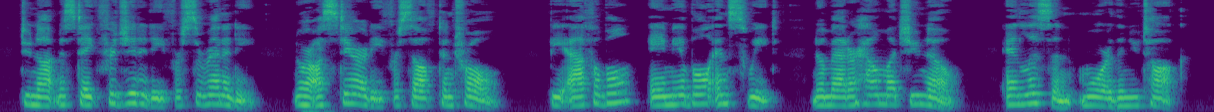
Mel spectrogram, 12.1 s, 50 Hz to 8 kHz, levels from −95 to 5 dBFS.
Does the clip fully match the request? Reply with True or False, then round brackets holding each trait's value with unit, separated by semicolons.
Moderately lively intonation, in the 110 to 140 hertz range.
False (3.0 semitones; 185 Hz)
